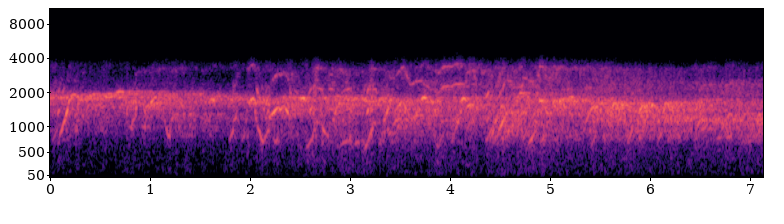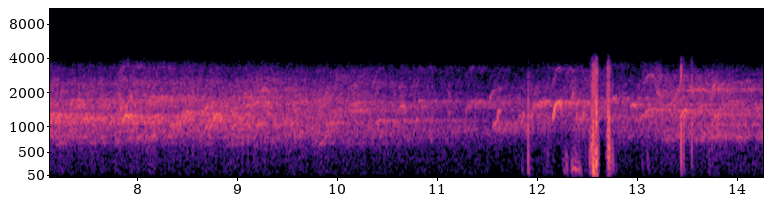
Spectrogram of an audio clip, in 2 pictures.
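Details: Coyote pack going wild at night in a yard after one animal began howling: a dense, continuous chorus of wavering, overlapping howls and high yips, with a few sharp barks near the end.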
